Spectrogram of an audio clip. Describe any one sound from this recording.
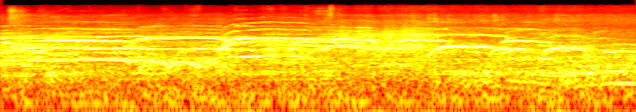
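A fairground ride whirs and whooshes as it swings round.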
